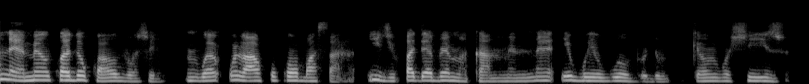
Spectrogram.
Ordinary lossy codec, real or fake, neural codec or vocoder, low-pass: none; fake; codec, 16 kHz, 1.1 kbps, Voila-Tokenizer; none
